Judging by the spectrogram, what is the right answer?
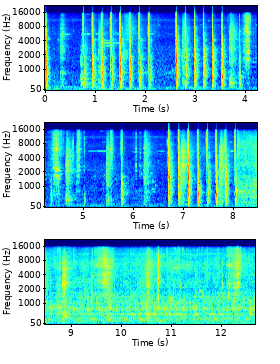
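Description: Cleaver chopping shallots on a wooden chopping block: quick runs of sharp knocks, about six a second, with short pauses between runs. About eight seconds in the chopping stops and a steady background noise with a faint hum remains.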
